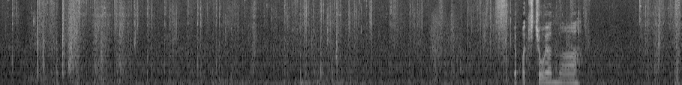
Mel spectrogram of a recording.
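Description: Footsteps crunch softly over debris on a hard floor.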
